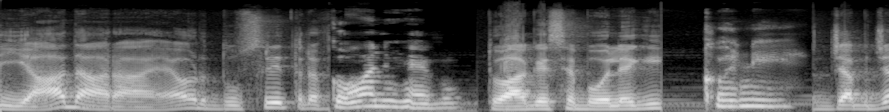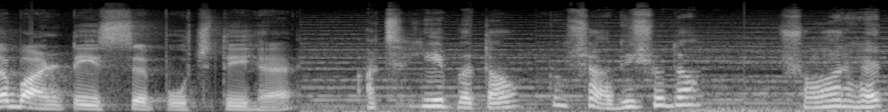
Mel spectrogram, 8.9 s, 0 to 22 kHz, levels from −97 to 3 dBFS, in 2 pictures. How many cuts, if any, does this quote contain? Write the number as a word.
two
